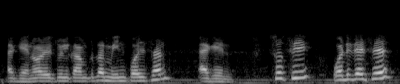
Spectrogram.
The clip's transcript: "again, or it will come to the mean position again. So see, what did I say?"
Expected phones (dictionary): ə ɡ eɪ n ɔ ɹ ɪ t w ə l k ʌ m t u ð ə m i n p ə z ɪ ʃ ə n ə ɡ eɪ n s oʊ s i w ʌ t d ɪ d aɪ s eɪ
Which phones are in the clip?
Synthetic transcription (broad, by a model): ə ɡ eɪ n ɔ ɹ ɪ t w ə l k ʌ m t u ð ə m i n p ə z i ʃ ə n ə ɡ eɪ n s oʊ s i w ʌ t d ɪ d aɪ s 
